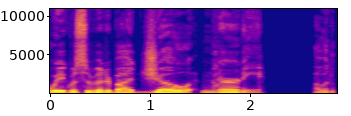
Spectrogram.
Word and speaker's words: Ner: week's drinking brother week was submitted by Joe Nery I would like to nominate my father for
